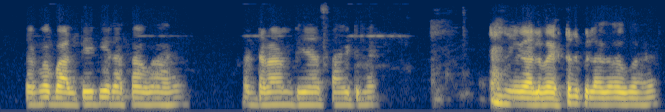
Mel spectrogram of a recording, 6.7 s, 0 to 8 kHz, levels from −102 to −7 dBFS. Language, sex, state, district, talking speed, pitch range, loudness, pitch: Hindi, male, Bihar, Supaul, 160 wpm, 135-145 Hz, -23 LUFS, 135 Hz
